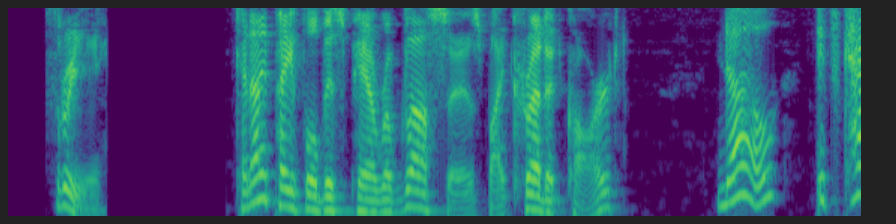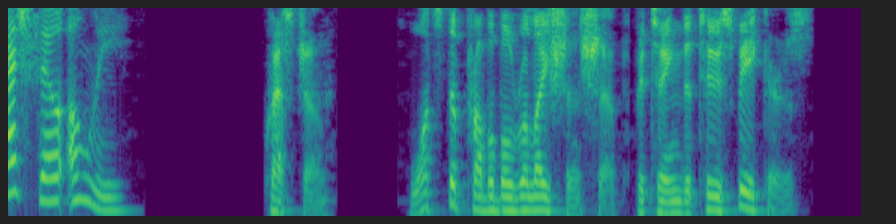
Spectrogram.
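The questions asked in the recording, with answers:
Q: What's the probable relationship between the two speakers?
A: Customer and shop assistant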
